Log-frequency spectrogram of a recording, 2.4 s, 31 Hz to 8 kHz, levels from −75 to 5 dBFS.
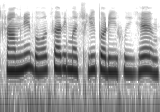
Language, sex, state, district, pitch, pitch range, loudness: Hindi, female, Bihar, Patna, 245 Hz, 230-250 Hz, -13 LUFS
